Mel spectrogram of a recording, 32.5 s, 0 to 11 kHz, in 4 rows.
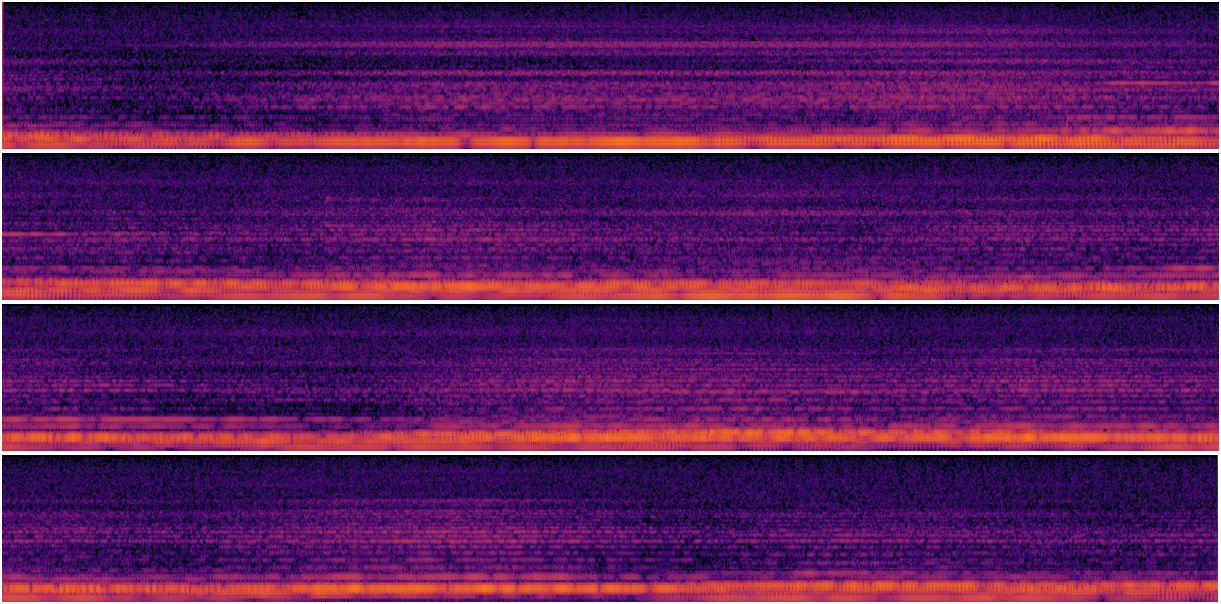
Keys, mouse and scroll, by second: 0.3 click, 3.9 click, 8.3 click, 9.9 click, 11.9 click, 14.1 click, 15.8 3, 16.3 6, 18.7 click, 19.8 BackSpace, 20.2 KP_6, 21.0 click, 22.9 click, 24.0 click, 27.2 click, 28.4 click, 30.0 click, 31.6 click.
